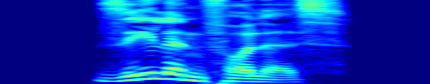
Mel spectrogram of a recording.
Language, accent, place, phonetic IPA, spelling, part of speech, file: German, Germany, Berlin, [ˈzeːlənfɔləs], seelenvolles, adjective, De-seelenvolles.ogg
- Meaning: strong/mixed nominative/accusative neuter singular of seelenvoll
